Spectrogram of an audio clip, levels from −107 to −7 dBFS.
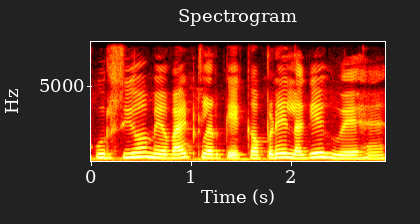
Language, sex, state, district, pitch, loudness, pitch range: Hindi, female, Jharkhand, Garhwa, 240 Hz, -14 LUFS, 220-270 Hz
